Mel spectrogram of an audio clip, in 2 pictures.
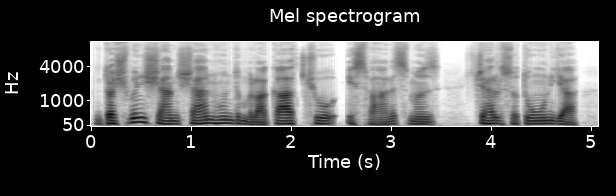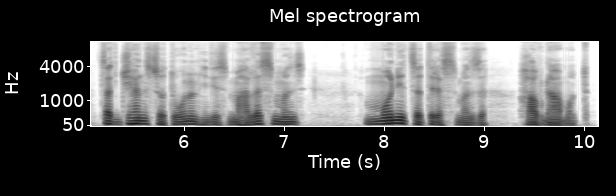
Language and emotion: Kashmiri, neutral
